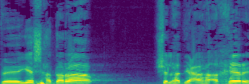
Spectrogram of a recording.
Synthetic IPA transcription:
fɪjeːʃhad̪ɑɾˤɑː | ʃɪlɦad̪ɪʕaɦaʔaxeːɾɪ

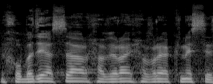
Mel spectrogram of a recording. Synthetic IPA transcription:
meχubad̪ejasaɾħaveɾajħavɾejaknɛse

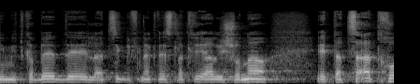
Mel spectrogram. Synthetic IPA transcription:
mit̪kabe̞dlehat͡siɡlifnehakneset̪lakʁiaːʁiʃo̞na | ʔet̪at͡saʔat̪χo

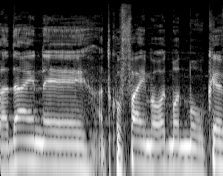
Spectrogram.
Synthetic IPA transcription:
ad̪ainea̰t̪kufaimeo̞d̪meod̪muʁkev

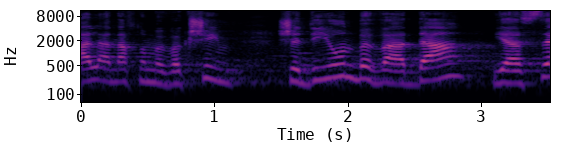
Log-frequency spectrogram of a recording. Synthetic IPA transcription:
lanaχnume̞vakʃim | ʃed̪ijunbevaːdajease

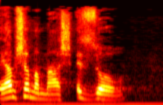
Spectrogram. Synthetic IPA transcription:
jamʃamːamaʃezoʁ

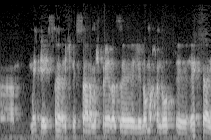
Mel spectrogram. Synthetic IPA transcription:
med̪jaisʁaelniχnesalamaʃbe̞ʁazelelo̞maχalo̞t̪eʁeka

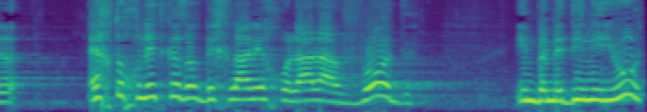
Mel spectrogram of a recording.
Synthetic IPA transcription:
l | ʔe̞χt̪o̞χnit̪kazo̞t̚biχlalje̞χo̞laleːvo̞d | ʔimbeme̞dinijut

